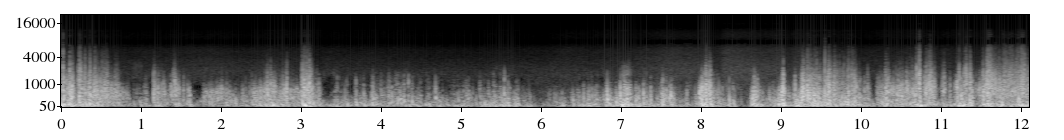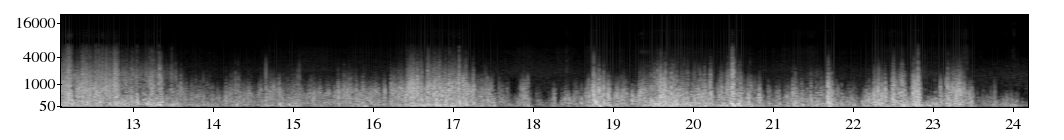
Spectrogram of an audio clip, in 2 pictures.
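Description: Wind buffeting the microphone in loud, uneven gusts that ease briefly a little past halfway.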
